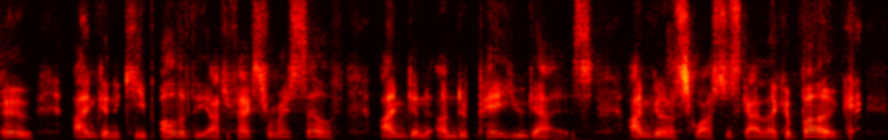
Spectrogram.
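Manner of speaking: snide, taunting put-on stage whisper. In a role-play game, a masked character mocks the woman, whispering, imitating the woman. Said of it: "I'm whispering it to".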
